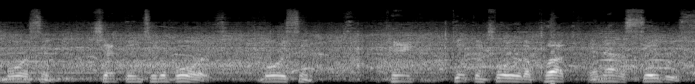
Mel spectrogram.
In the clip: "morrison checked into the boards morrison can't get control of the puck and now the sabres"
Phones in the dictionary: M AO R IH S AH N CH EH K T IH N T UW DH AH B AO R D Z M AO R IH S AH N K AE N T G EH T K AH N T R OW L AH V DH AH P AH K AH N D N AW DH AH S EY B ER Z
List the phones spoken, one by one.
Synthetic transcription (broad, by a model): M AO R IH S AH N CH EH K T IH N T UW DH AH B AO R D Z M AO R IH S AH N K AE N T G EH T K AH N T R OW L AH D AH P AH K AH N N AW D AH S EY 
